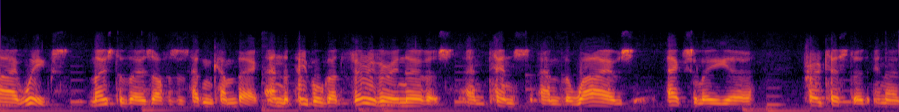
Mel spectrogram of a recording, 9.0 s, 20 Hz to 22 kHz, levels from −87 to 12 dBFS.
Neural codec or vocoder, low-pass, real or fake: none; 7.2 kHz; real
